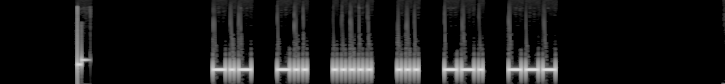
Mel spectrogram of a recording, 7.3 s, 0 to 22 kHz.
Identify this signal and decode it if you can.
Morse code, heard as a keyed tone, about 28 wpm, spaced as for 20 wpm, 700 Hz. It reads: KD5SGO
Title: USA Call Signs - 6 Characters - 2x Character Spacing - 28wpm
